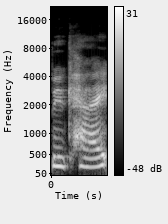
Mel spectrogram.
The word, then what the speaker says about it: Bucket: Bucket or Bouquet. It's spelled B-U-C-K-E-T, so it is spelled as bucket, but she says bouquet.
